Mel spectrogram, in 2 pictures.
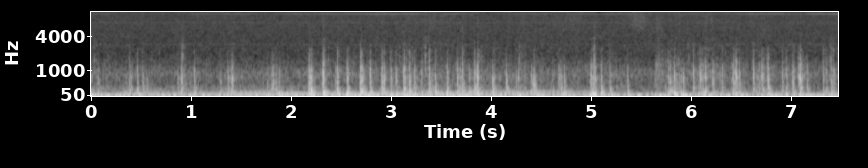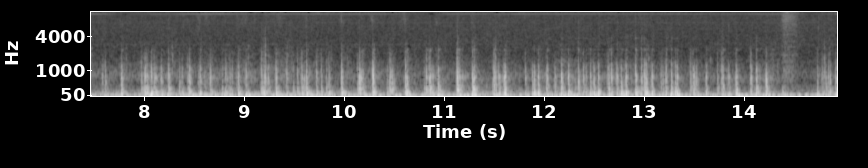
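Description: Long nails rapidly tap and scratch a hollow, bear-shaped silicone night lamp. The result is a dense, steady stream of dull, muffled taps with very little ring, heavy in the low end. A low throbbing hum runs underneath for the first five seconds.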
